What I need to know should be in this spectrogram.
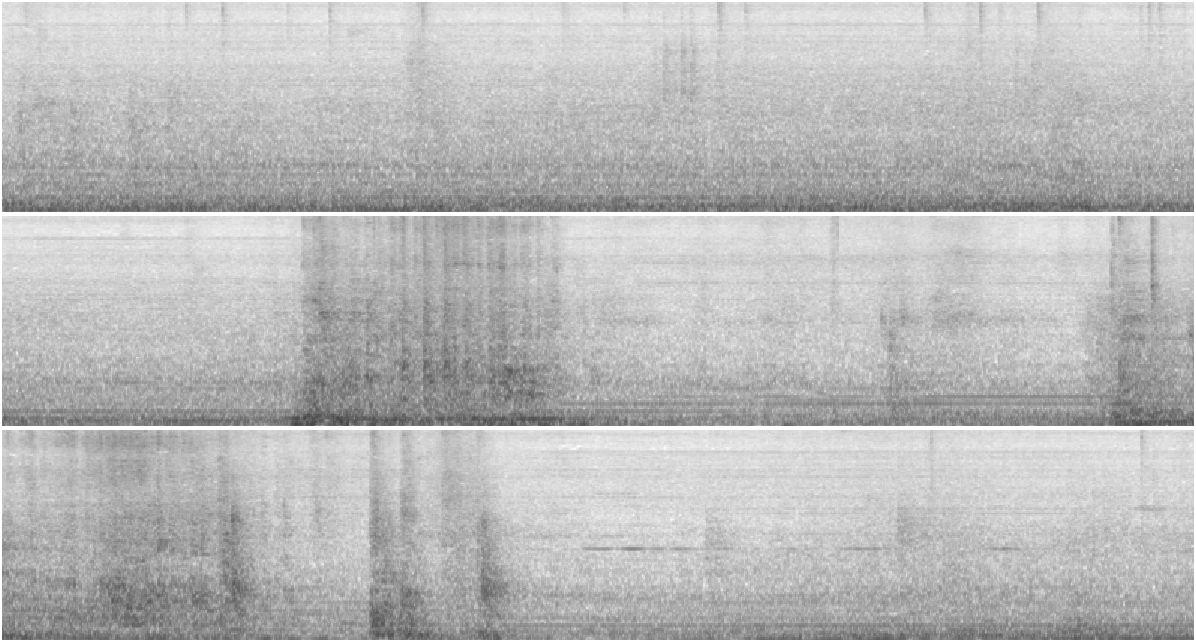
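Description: An elevator hums steadily.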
